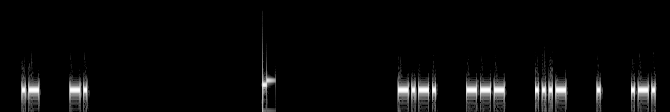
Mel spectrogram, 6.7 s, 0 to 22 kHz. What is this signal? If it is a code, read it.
Morse code, heard as a keyed tone, about 34 wpm, spaced as for 20 wpm, 700 Hz. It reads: AN COVER
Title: 3x Character Spacing - Top 300 Words - 35wpm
